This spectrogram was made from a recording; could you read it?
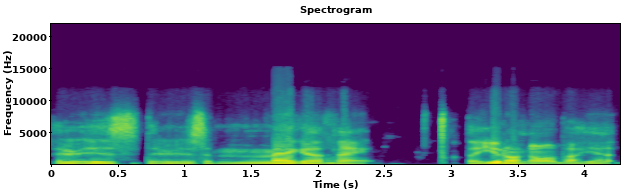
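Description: A man's voice: fairly low pitch, very animated, a little slow, no echo. A man co-hosting a casual sports chat while losing his voice, reading posts aloud and laughing often. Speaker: podcast co-host.

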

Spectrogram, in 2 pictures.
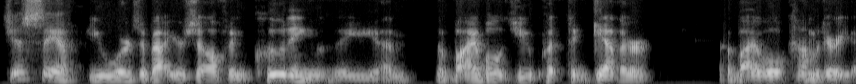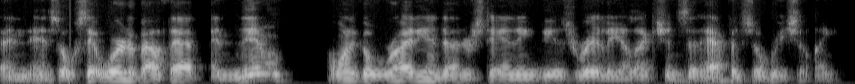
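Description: A man's voice: mid-range voice, a little fast, creaky, low-quality recording. A man hosting a podcast as a pastor, introducing and questioning a guest in conversation. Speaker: podcast host. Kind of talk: conversational interviewing.

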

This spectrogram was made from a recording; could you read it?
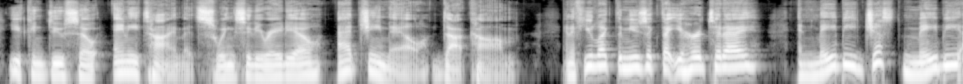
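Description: A man's voice: lowish voice, a little mellow. A man hosting a music podcast in a casual, folksy, self-deprecating way. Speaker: podcast host.

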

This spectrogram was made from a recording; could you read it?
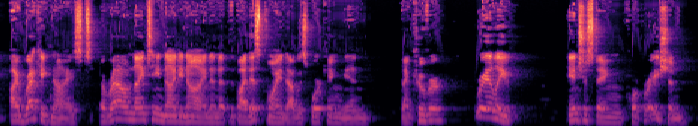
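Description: Guy in his 40s, deeper voice, interview guest telling his story, keeps restarting words, earnest. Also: fairly bright tone. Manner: earnest, repeats words while searching for phrasing.

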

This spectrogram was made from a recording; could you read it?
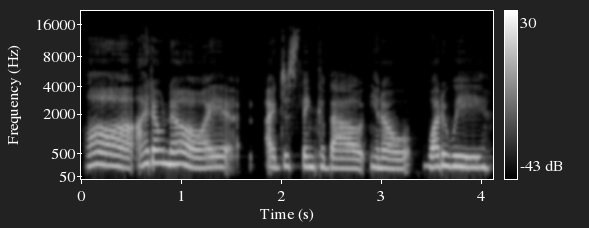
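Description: A woman's voice: a little high, fairly even intonation, measured pace, dry recording, studio quality. A woman in a conversational podcast discussion, speaking in a hesitant, tentative, reflective way.

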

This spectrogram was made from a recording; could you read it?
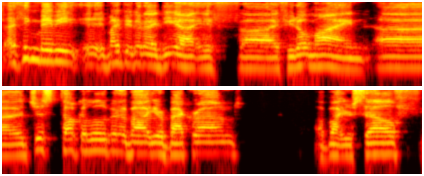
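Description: A man interviewing a guest in a casual, conversational way, searching for his words as he goes. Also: mid-range voice.

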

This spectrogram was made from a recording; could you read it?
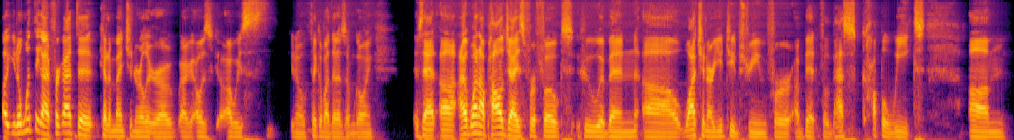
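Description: A man's voice: on the low side, lively intonation, a little fast, a bit bright, no echo. A man hosting a podcast, chatting casually and rambling with many fillers and restarts, recorded on a studio podcast mic. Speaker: podcast host. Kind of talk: casual chat.

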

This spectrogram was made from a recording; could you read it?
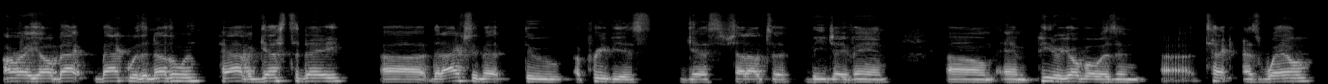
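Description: A man's voice: mid-range voice, dark tone, poor audio. A man hosting a casual interview podcast, laid-back and slangy, with frequent fillers as he introduces and questions his guest. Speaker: podcast host.

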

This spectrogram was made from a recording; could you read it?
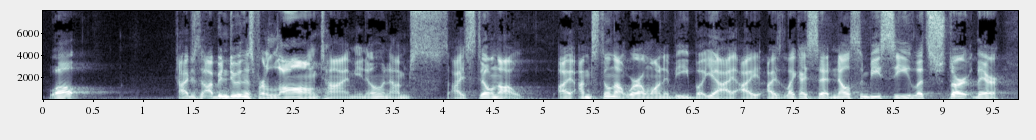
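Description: A man's voice: medium pitch, moderate pace, sharp tone, in a large hall. A man whose first languages are German and Italian, a rapper guest talking in a laid-back, slangy way with lots of fillers and restarts. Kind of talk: casual interview chat.

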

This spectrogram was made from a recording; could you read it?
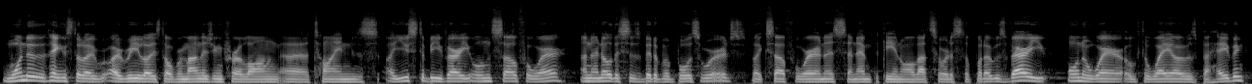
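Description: A man in his thirties with a soft Irish accent, talking earnestly in an interview, often restarting and using "like". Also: medium pitch, steady tone, long reverb tail. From Ireland. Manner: earnest, quick, with restarts and "like" fillers. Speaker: guest. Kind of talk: conversational interview.

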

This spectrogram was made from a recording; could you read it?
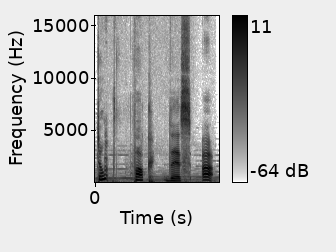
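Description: A gruff pirate man who swears through every line and barks his threats, as a woman narrator puts him on. He is stern and hard-edged, with faint music playing behind the voice. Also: high-pitched, expressive, very slow, voice pushed up, full character voice. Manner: gruff, cursing, shouting threats. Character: stern, foul-mouthed male pirate enforcer.

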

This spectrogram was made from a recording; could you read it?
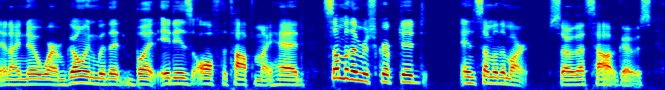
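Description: A man's voice: medium pitch, fairly bright tone, clear, resonant tone, no echo, clean studio sound. A man hosting a casual solo podcast, chatting in a rambling, self-deprecating way while sounding a bit stuffy from allergies. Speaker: podcast host.

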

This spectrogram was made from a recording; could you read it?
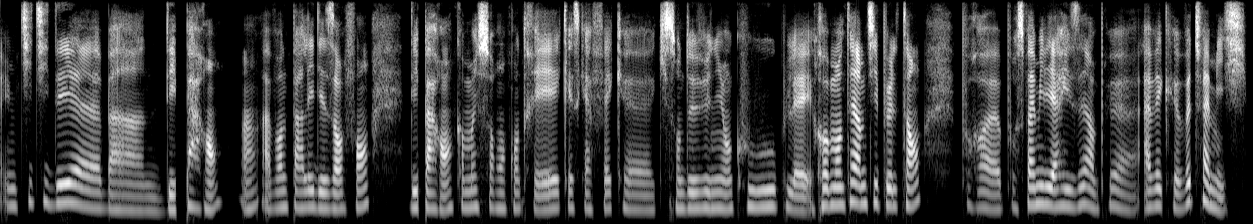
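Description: A woman's voice: fairly low pitch, darkish tone, no room sound, clean studio sound. A woman hosting a podcast interview in an informal, chatty conversational style. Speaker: podcast host.

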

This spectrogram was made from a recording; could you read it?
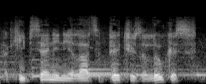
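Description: Male actor as middle-aged ranch man, deep voice, tender, restrained, TV drama, loud music. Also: steady tone, fast, close to an everyday voice. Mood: tender farewell. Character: polite, heavy-hearted middle-aged Texas ranch man. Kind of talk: television drama acting.

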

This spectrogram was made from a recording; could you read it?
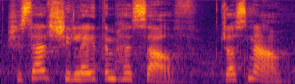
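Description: An actress playing a proud, secretive alien princess in disguise, formal and precise, in a sci-fi audio drama. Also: female voice, sits high, animated, moderate pace, noisy background. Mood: polite, matter-of-fact. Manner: formal, precise, earnest, easily affronted.

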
